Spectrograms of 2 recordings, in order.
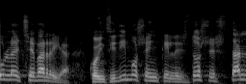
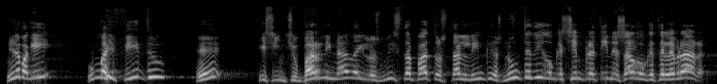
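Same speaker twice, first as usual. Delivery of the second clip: high, loud, giddy delight; raised, eager look-at-this excitement; excited showing-off; 11 semitones higher, 6 dB louder than usual. Acted. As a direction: squeal it out, thrilled with the trick. Delighted demo after uncorking bottle.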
